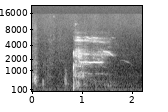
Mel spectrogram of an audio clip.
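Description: Near silence, with one faint, short high-pitched call or squeak about a second in, its pitch dipping slightly as it fades.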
